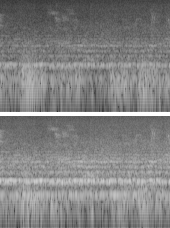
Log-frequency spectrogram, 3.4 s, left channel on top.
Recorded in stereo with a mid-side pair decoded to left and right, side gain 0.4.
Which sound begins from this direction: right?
An insect, at 0.0 s.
